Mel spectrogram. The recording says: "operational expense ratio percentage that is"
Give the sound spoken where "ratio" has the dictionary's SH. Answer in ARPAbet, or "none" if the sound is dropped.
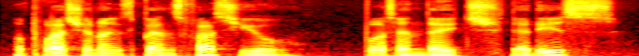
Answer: S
